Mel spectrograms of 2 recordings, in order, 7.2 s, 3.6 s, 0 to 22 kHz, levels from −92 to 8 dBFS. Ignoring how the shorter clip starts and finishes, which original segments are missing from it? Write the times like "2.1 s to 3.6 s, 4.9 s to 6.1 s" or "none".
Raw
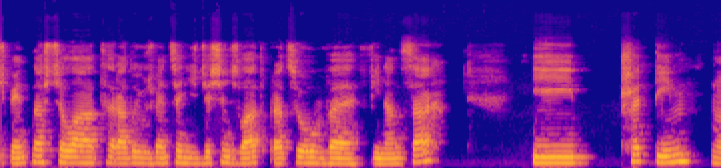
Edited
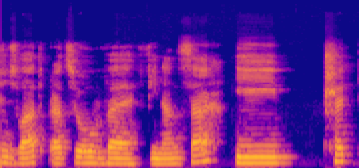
4.5 s to 5.2 s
